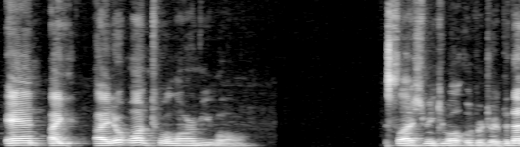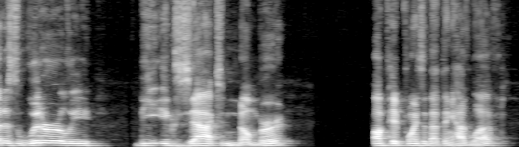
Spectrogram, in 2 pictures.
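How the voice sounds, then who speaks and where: A man narrating a tabletop game as dungeon master, pausing often with fillers as he describes the combat in vivid detail. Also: medium pitch, a bit bright.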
